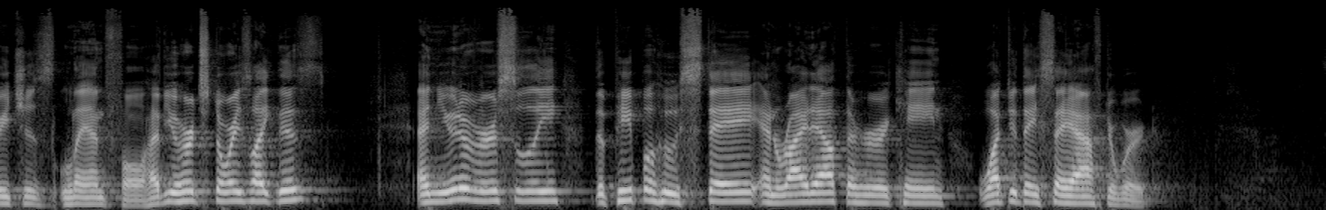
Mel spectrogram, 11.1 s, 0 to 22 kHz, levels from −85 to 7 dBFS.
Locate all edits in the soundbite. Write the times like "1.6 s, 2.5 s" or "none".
none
